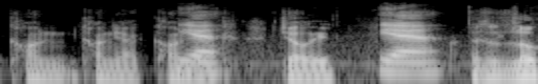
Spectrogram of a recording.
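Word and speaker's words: konjac: like I just kind of don't care drink it's spelled KO n j a c con knac knac jelly yeah this low calorie vegan large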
